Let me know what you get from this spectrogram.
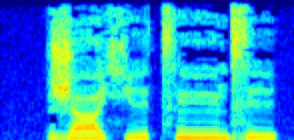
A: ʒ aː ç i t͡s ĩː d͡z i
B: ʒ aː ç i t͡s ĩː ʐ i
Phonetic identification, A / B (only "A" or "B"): A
